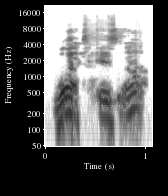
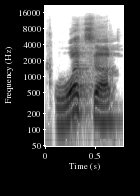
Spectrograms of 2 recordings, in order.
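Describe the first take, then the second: First: Both words 'what is' are said in full. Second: 'What is' is contracted into one syllable. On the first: It sounds formal. The speaker calls it wrong. "That's the formal way to say it" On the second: It sounds casual and everyday. The speaker calls it right. "We simply say"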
